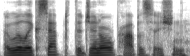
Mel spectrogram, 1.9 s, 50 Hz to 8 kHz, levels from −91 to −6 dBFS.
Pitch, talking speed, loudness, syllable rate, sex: 115 Hz, 190 wpm, -20 LUFS, 6.7 syllables/s, male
